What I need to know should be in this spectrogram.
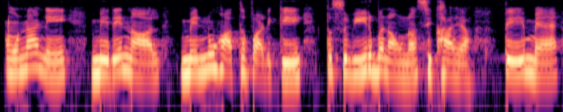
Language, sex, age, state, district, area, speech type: Punjabi, female, 18-30, Punjab, Jalandhar, urban, spontaneous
